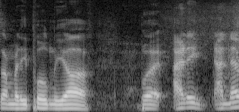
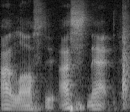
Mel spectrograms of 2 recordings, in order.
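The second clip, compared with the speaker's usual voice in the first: usual speaking voice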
